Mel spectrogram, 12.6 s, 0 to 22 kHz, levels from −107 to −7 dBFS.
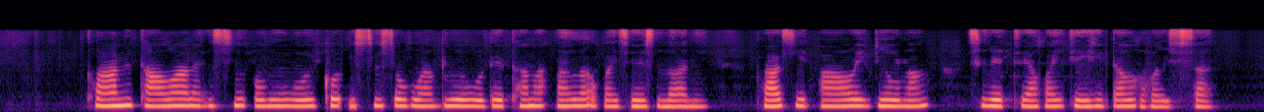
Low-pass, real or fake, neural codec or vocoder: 7.2 kHz; fake; codec, 16 kHz, 0.5 kbps, FunCodec, trained on Chinese and English, 25 frames a second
